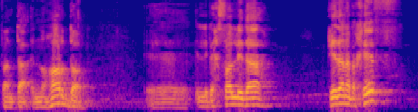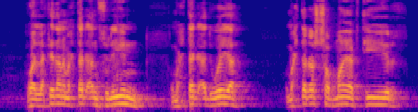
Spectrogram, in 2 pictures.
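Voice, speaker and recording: A man's voice: mid-range voice, a little fast, long pauses. A man with an Egyptian Arabic accent, a diabetic patient filming himself on a phone, talking straight to camera and pleading with a string of rhetorical questions. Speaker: diabetic patient sharing his experience. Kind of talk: emotional direct-to-camera monologue.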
